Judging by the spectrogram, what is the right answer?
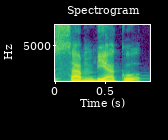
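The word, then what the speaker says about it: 三百: Kalau 300 Sambaku, 600 ropyaku, 800 hapiaku. Bunyinya berubah ya. Jadi biaku dan piaku.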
